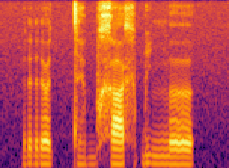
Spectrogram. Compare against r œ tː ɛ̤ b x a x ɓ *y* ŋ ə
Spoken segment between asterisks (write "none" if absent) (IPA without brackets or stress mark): i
